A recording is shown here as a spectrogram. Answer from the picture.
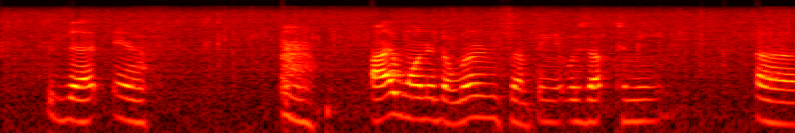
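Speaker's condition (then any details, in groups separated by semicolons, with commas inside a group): Cerebral palsy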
